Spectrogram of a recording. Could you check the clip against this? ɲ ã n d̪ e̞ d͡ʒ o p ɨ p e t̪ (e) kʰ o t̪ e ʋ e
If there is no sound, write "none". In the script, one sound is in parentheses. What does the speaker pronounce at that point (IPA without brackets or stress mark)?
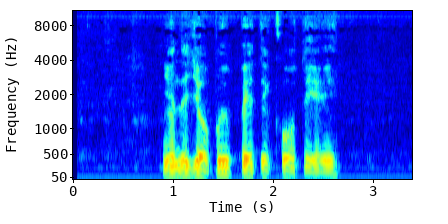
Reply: e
